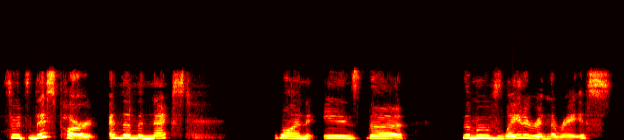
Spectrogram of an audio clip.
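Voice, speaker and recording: A young woman with a high, light voice chats casually as a podcast co-host. She laughs a lot and reads bits aloud as she goes. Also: slow, a little mellow, highs cut off. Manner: chatty, laughs often, reads quotes aloud. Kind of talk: casual chat about motor racing.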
